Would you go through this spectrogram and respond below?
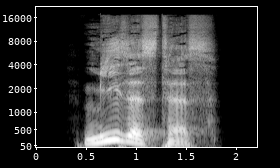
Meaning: strong/mixed nominative/accusative neuter singular superlative degree of mies
- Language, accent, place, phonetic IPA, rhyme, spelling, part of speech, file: German, Germany, Berlin, [ˈmiːzəstəs], -iːzəstəs, miesestes, adjective, De-miesestes.ogg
